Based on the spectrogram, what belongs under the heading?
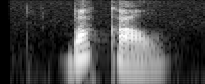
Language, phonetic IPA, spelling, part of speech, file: Russian, [bɐˈkaɫ], бокал, noun, Ru-бокал.ogg
- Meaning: wine glass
